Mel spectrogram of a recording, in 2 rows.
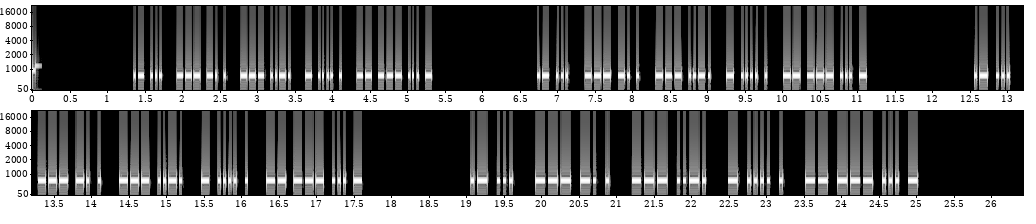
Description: Morse code, heard as a keyed tone, about 36 wpm, 700 Hz. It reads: AS ONE OF THE MOST AS ONE OF THE MOST AS ONE OF THE MOST AS ONE OF THE MOST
